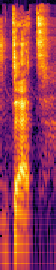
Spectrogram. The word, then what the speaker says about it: debt: b in it it's debt with no uh the b is silent their temperature is a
